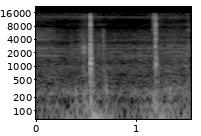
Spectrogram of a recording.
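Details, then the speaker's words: 2005 Ford F-150 stuck in park, after shift interlock repair, key on: pressing the brake gives two crisp clicks from the shift interlock solenoid, meaning it releases normally and the shifter is shiftable. "you hear the clicking that means it's working and it's shiftable"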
